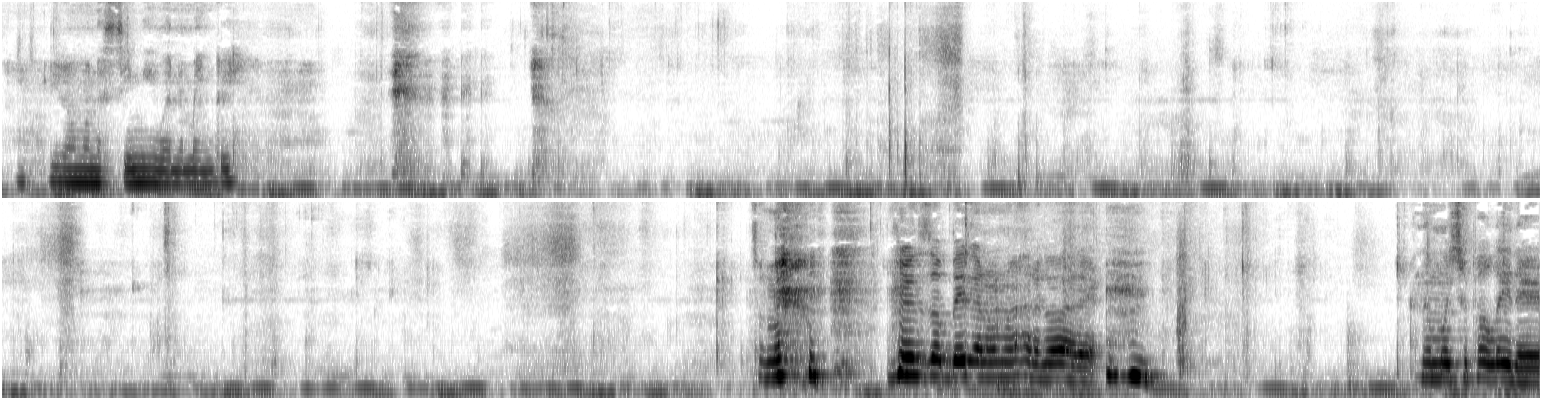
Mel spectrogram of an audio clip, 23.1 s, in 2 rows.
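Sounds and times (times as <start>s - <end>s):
close chewing with wet clicks: 3.7s - 15.5s, 16.2s - 17.2s, 20.3s - 22.2s.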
